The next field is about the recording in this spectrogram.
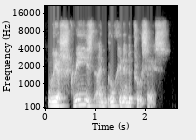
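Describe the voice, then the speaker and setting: Man, church reader, earnest, calm, mellow tone, echoey room. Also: fairly high pitch, unhurried. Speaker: devotional reader. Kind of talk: scripted church reflection reading. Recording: roomy echo.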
